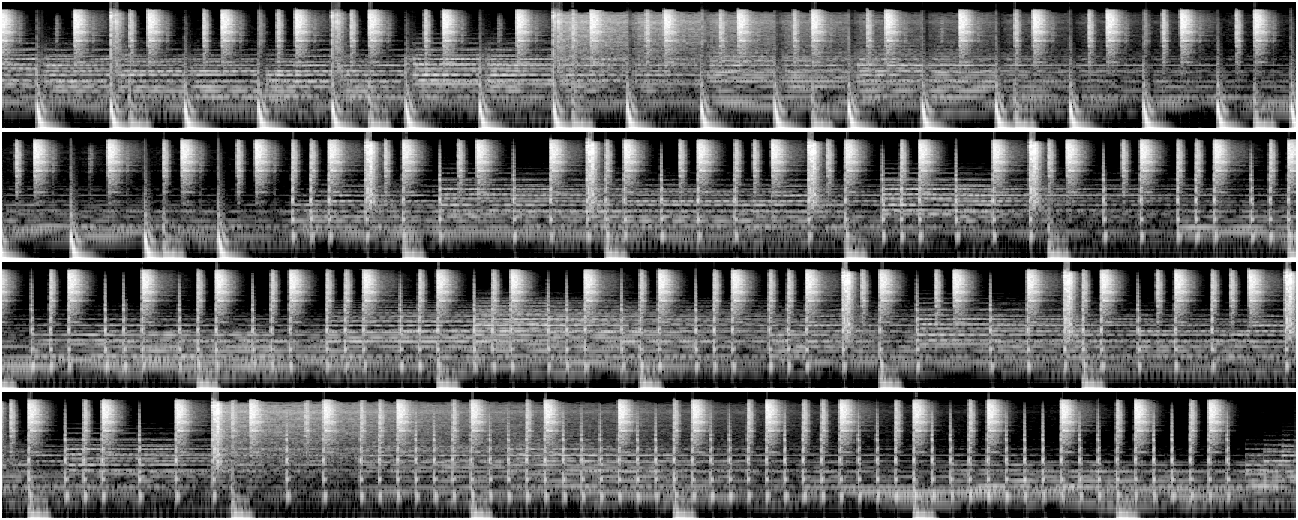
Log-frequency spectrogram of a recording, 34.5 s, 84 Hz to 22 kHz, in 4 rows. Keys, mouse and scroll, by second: 1.7-4.4 middle drag, 4.4 KP_1, 4.8-5.3 scroll up 1, 5.3-7.1 shift+middle drag, 7.1 Tab, 7.3-9.0 middle drag, 9.0 click, 9.4 middle click, 10.3 ctrl+shift+click, 13.6 click, 14.0-15.0 middle drag, 15.0 ctrl+shift+click, 16.1 g, 18.2 click, 19.8-21.5 middle drag, 21.5 click, 22.8 middle click, 23.5 Tab, 23.8 scroll down 1, 23.8-25.5 middle drag, 25.5 scroll down 2, 25.7-26.8 middle drag, 26.8 KP_1, 27.1-27.5 scroll up 1, 27.5-30.6 middle drag, 30.9-31.4 scroll up 1, 31.4-33.1 shift+middle drag, 33.1 KP_1, 33.3-34.0 scroll down 3, 34.0-34.5 shift+middle drag.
